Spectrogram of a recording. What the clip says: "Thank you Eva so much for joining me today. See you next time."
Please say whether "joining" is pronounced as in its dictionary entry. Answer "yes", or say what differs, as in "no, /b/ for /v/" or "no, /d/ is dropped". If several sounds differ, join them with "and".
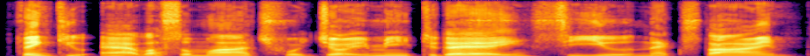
no, /n/ is dropped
